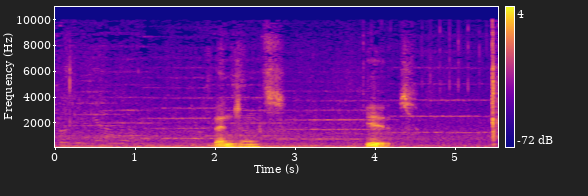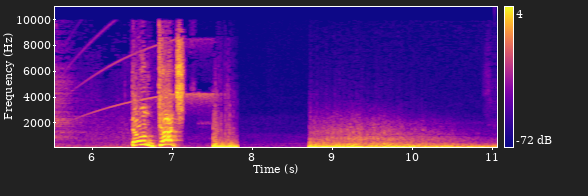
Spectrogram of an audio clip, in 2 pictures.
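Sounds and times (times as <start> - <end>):
speech: 2.0 - 3.0, 3.9 - 4.6, 6.6 - 7.4
bomb explosion: 7.6 - 7.9, 8.7 - 11.0.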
